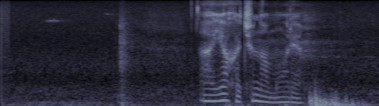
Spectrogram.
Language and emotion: Russian, sad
